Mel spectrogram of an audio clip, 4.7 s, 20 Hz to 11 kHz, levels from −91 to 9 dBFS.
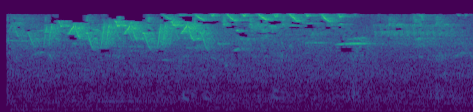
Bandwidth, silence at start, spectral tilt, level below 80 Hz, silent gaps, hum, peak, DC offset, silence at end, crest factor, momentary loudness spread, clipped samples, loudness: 7.6 kHz; 0.05 s; 8 dB/octave; under -90 dBFS; none; none; -10 dBFS; under 0.1%; 0 s; 16 dB; 14 LU; under 0.1%; -22 LUFS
